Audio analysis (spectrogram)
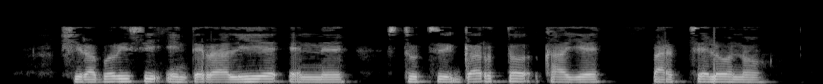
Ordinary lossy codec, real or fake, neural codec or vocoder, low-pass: MP3, 24 kbps; real; none; 7.2 kHz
